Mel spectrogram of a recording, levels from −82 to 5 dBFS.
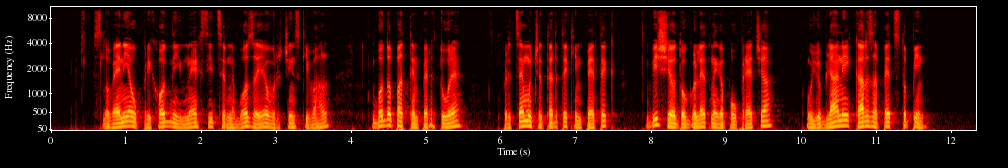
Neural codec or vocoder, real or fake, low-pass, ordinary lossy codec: none; real; 9.9 kHz; none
